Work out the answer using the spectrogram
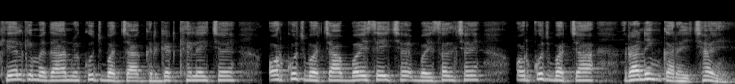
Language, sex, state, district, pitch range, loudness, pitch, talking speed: Maithili, male, Bihar, Katihar, 185-205 Hz, -17 LUFS, 195 Hz, 180 wpm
